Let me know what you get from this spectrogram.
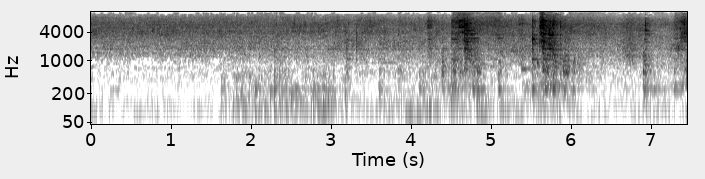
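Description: Mutton and masala sizzling in oil in an aluminium kadai as chilli powder is fried in. From about four seconds in, a metal spatula stirs and scrapes the pan in several short strokes.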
